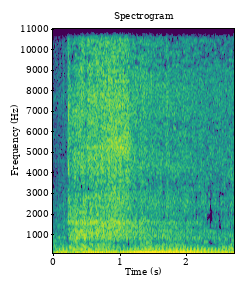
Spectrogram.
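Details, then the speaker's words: Maruti Suzuki Swift petrol/CNG engine after replacing failed No. 3 ignition coil that caused idle hunting, misfire and pickup problem; now settles to steady even idle without shake or misfire, air filter open. "Perfect idling है, थोड़ा सा भी इंजन हिलता नहीं है, मिसिंग नहीं है।"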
